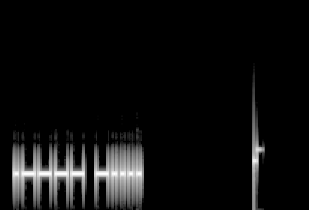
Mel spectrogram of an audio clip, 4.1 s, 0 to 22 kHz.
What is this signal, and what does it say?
Morse code, heard as a keyed tone, about 22 wpm, 700 Hz. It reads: 16
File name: practice / 22wpm / Two Letter-Number Combinations - 22wpm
